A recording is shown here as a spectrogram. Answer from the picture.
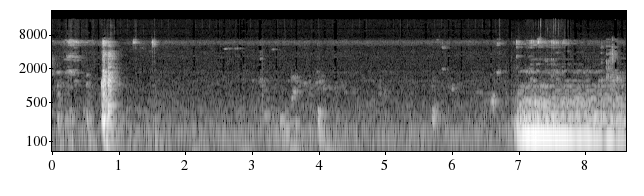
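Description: A few light clicks and taps of steel needle-nose pliers pressing foil down onto a lead pellet, the sharpest about a second in. Near the end comes a steady, even low hum lasting about a second and a half, louder than the taps.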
